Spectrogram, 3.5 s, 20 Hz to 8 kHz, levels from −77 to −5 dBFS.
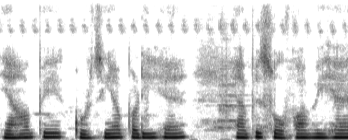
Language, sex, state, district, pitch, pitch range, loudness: Hindi, female, Uttar Pradesh, Lalitpur, 200 Hz, 200-210 Hz, -16 LUFS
